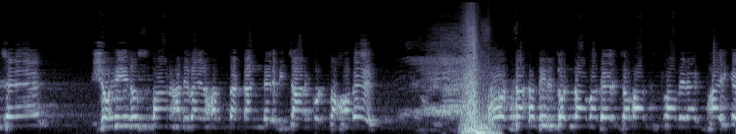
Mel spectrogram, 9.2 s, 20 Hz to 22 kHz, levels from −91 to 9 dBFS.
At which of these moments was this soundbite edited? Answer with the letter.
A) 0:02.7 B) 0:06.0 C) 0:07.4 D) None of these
B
